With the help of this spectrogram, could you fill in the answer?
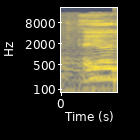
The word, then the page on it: yo: Ansus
